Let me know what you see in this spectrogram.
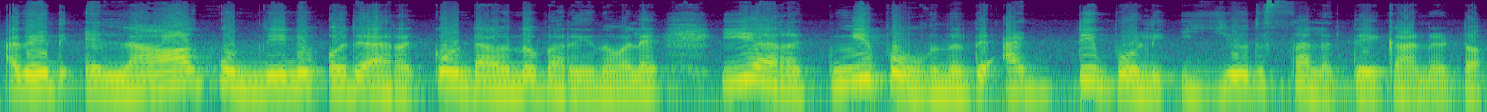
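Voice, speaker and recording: A woman's voice: lowish voice, a little mellow, a little hiss or hum. A woman narrating a casual travel vlog, chatting directly to viewers and mixing English words into her Malayalam. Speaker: travel vlogger.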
